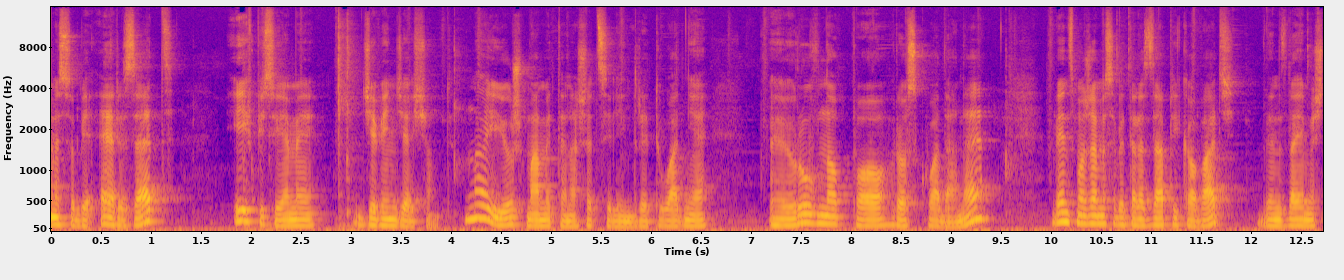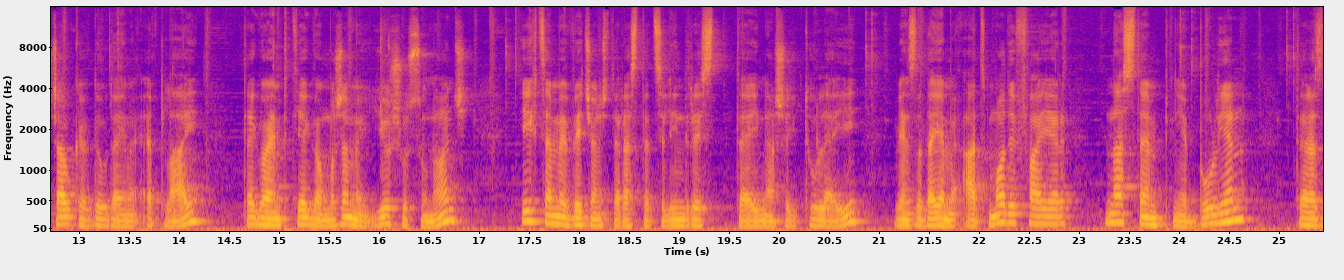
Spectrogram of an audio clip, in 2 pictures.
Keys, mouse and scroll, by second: 0.3 r, 4.0-9.5 middle drag, 12.6-13.4 drag, 14.9 click, 16.0 Delete, 20.9-24.1 drag.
